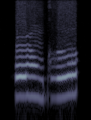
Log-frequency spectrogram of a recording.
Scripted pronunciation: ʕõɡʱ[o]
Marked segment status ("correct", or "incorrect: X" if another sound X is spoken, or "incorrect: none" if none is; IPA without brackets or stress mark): incorrect: ɤ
